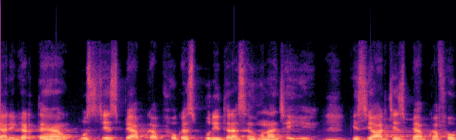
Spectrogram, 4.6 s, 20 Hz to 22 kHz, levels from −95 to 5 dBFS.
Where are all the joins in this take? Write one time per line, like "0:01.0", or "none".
none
